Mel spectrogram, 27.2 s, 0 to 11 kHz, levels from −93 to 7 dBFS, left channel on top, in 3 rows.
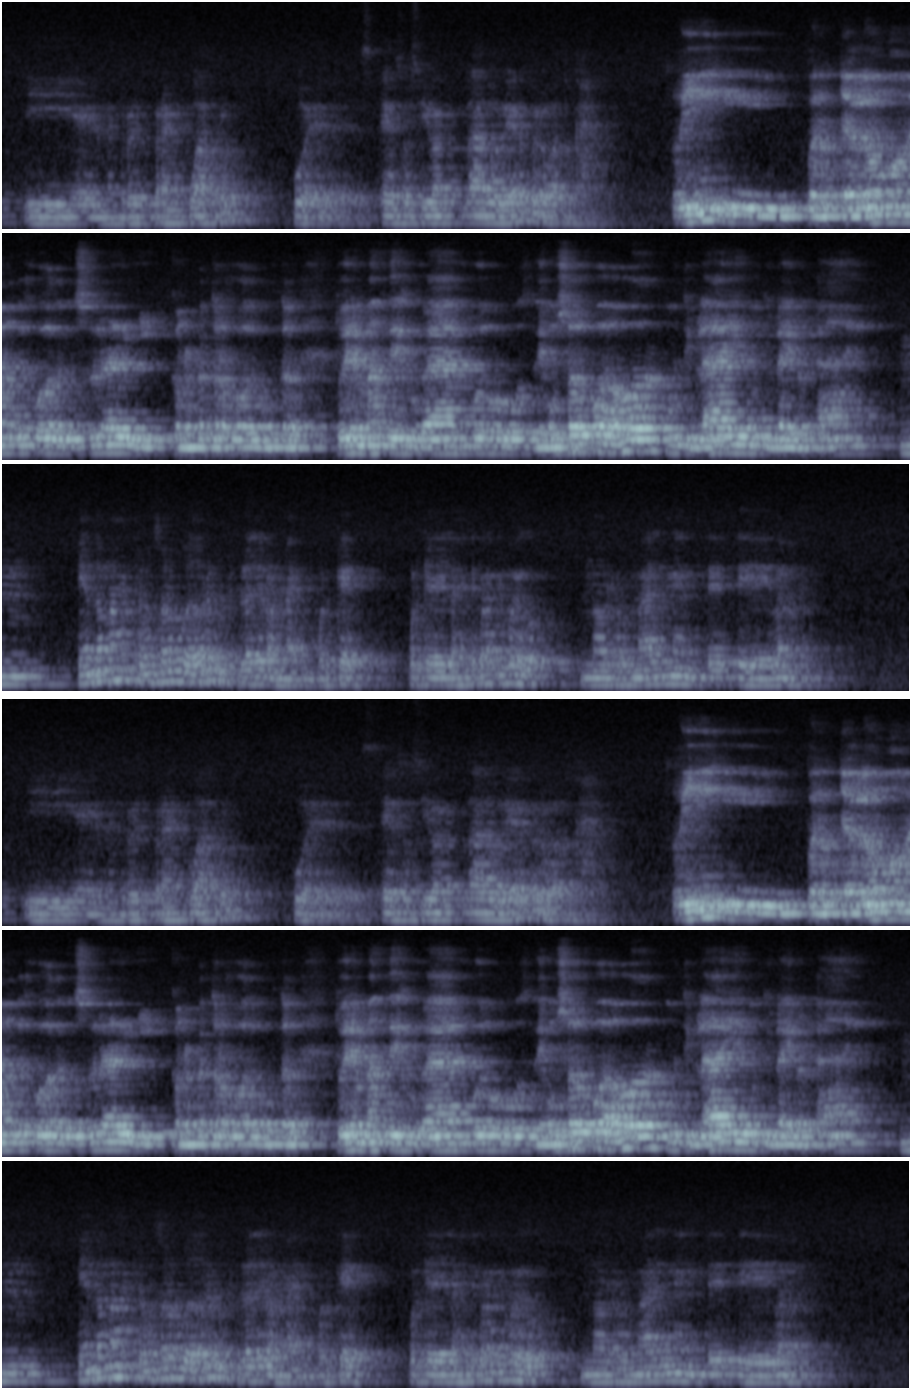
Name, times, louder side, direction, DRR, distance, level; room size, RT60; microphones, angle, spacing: voice 1, 0.2-2.3 2.9-6.0 18.1-18.5 18.9-21.8 22.2-23.6 23.9-26.2, left 1 dB, 35° left, -2 dB, 1.0 m, -38 dB
voice 2, 6.7-17.7, equal, 10° right, -5 dB, 1.5 m, -28 dB
5.5 x 3.9 x 4.6 m, 1.2 s
head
